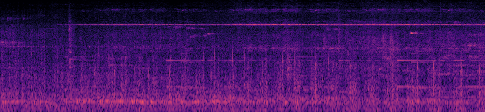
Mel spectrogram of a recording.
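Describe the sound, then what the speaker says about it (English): Steam locomotive shunting in the train simulator game Derail Valley, a continuous dense rumble of rolling wheels and rail clatter with faint squeals and clanks throughout, steady and moderately loud. "Shunting stuff here with the steam locomotive"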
